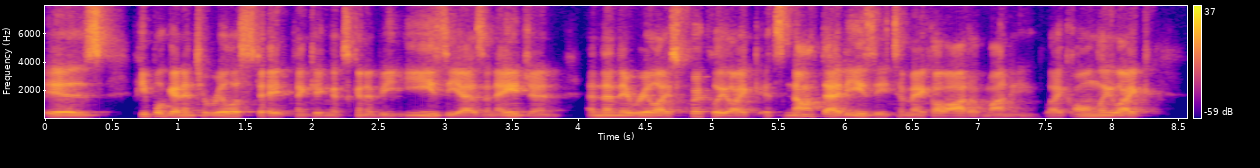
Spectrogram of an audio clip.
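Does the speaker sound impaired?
No.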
